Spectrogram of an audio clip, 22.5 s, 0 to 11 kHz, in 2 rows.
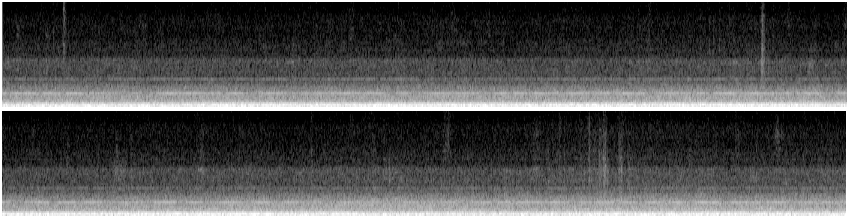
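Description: Boeing 737-900ER cabin noise during the climb after takeoff, heard at a window seat over the wing: the CFM56-7B engines' steady drone mixed with airflow rumble, with a few steady whining tones on top. A low hum within it eases about two-thirds of the way through.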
